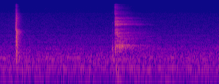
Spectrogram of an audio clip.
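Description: Quiet pause with one sharp click near the start, then a short, soft exhale about two seconds in.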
